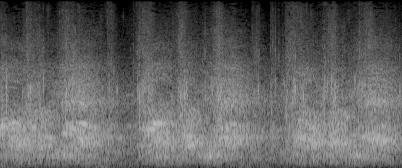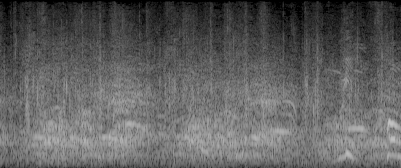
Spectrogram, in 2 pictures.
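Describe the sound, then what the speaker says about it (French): A large crowd at a rally in Saint-Denis chants "Front populaire" over and over in a rhythmic, surging roar from many voices. "quand on entend la foule scander Front populaire"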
